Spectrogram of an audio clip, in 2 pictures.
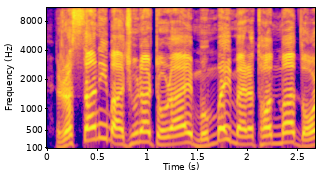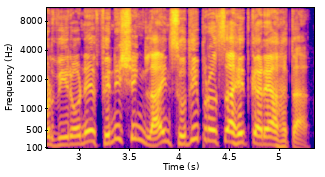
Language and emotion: Gujarati, happy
